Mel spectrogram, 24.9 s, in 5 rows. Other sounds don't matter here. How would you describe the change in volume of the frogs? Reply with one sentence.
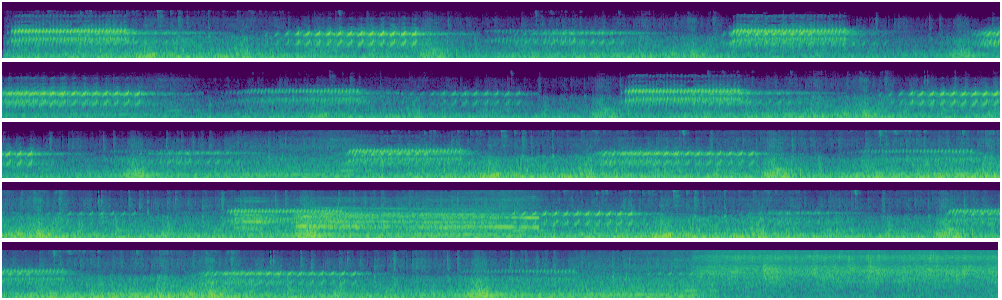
The loudness of the frogs goes down.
